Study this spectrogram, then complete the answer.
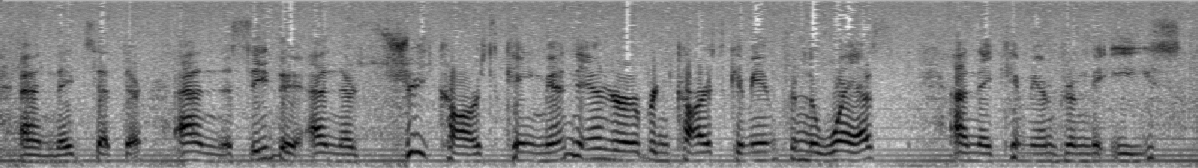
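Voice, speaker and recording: A woman talks at a moderate pace with very even loudness. Noticeable noise sits in the background. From Union City. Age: 80s+. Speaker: local resident recalling town history. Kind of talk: interview answer. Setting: outdoors.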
